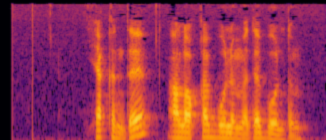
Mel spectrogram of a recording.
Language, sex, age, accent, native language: Uzbek, male, 18-24, Jizzax, Uzbek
